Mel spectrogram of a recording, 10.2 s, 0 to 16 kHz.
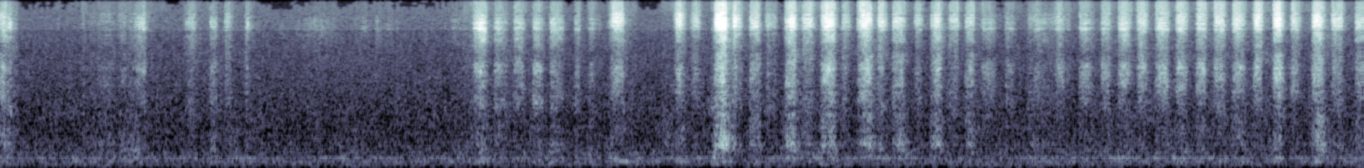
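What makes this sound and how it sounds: A charcoal pencil held in the fingertips scratches and rubs across a large spiral-bound mixed media paper sketchbook lying flat on a wooden table while shading a drawing. Soft, papery strokes start faint, then from about 3.5 seconds become a steady run of short, bright scratches over a low hum.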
